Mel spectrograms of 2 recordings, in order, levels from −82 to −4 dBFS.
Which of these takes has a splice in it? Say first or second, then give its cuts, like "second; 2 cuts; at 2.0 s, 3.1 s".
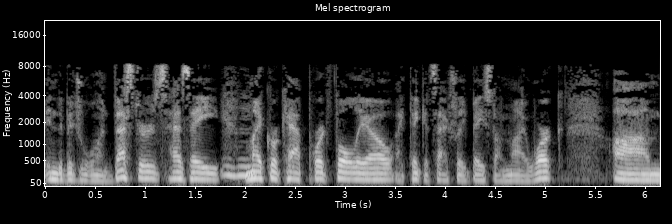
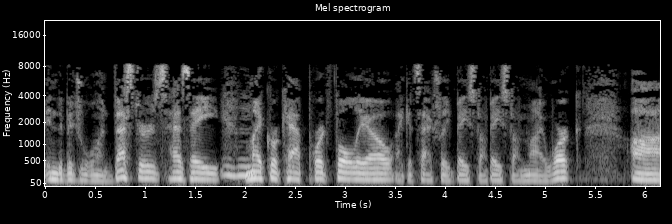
second; 2 cuts; at 3.6 s, 4.4 s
